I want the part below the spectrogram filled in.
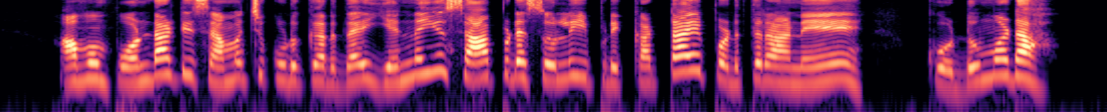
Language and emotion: Tamil, disgusted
